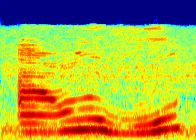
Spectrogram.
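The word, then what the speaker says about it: أعوذ: Jadi a'udzu udah ya, ditekan a'udzu. Jadi ketika diucapkan itu terasa di rongga mulut kita itu serasa kayak bergetar kayak gitu.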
